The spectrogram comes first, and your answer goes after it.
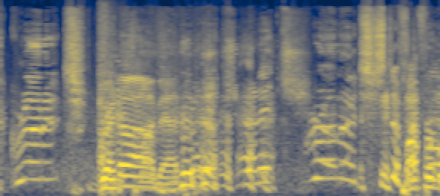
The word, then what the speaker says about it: Greenwich: Well, first of all, say it right. It's Greenwich.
